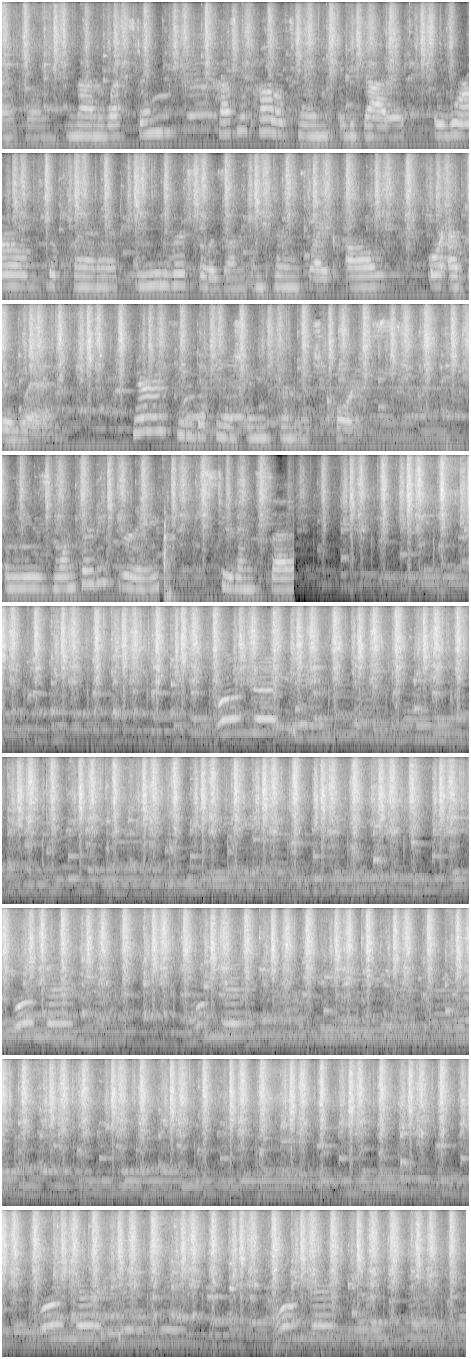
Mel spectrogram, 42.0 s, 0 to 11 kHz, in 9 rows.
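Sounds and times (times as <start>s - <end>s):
gourd shakers: 0.0s - 42.0s
mbiras plucked notes: 0.0s - 42.0s.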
